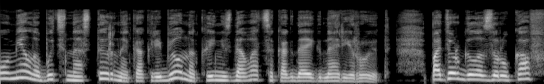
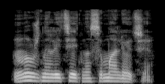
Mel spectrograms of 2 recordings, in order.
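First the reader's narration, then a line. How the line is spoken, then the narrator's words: Gruff mumble. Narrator (Russian): буркнули ей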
